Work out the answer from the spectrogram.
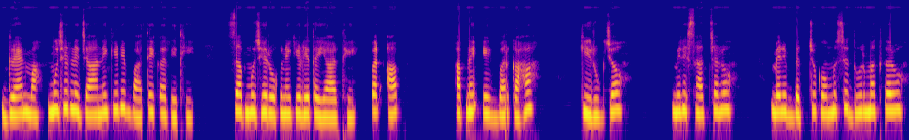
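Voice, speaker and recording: A woman puts on a wounded young husband who keeps pressing his silent partner with accusing, pleading questions. The voice sits high, and the sound is dry and thin, like a phone line. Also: fairly even intonation, unhurried, dry recording. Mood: reproachful. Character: hurt, reproachful young husband.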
